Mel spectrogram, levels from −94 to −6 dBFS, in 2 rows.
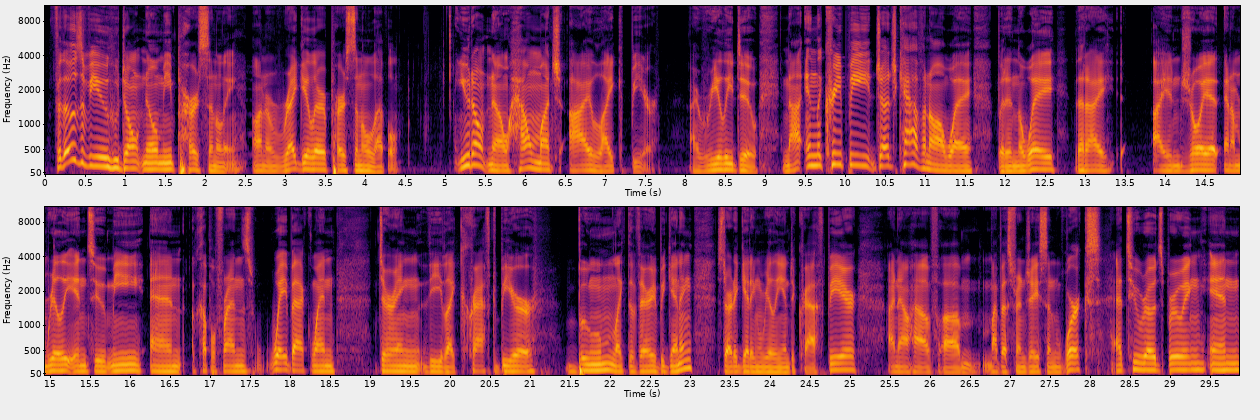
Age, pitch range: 20-39, 95-125 Hz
